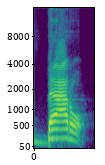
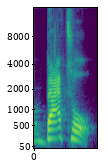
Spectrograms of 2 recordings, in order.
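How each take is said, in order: First: It is said with an American accent. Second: It is said with a British accent.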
